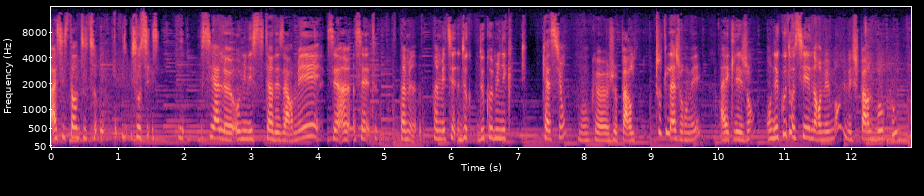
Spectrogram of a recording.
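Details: Stuttering in a 40-year-old woman who has stuttered since childhood, with onset when she started school.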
